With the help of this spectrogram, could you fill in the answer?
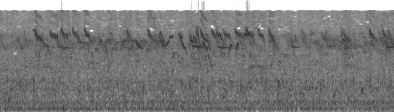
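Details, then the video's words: Mountain white-eye song played to prompt untrained birds to start singing: a dense, continuous high twittering of rapid overlapping chirps and trills, fast and unbroken, over a low background rumble. "Terapi MONTANUS / MONTY SOLUSI Burung BAHAN Segera BUNYI!"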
